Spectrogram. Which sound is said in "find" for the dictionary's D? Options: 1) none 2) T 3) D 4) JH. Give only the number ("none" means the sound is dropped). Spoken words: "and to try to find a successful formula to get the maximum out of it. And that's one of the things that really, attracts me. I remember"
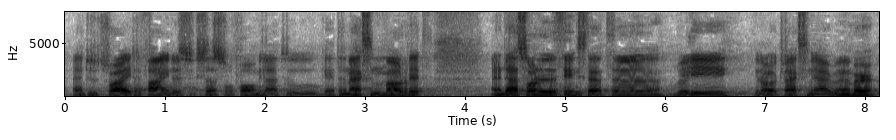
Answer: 3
